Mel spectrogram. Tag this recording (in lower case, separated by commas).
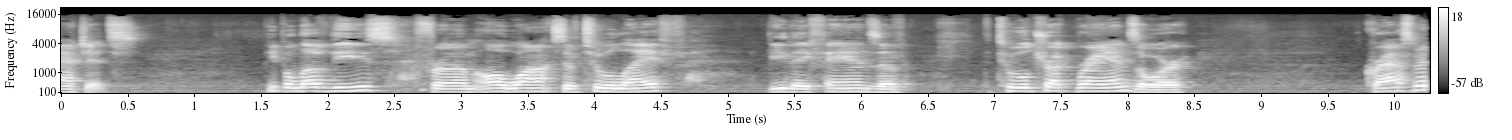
speech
